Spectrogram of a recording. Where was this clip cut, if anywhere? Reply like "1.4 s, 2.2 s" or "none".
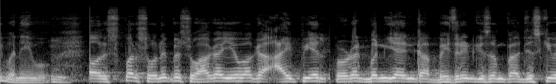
0.9 s, 3.3 s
